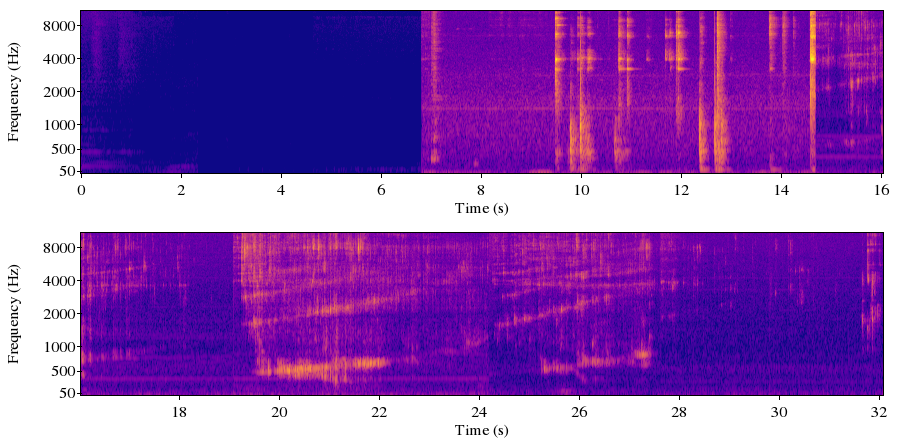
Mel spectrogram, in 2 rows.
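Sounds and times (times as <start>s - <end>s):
water running into a glass jar: 6.8s - 18.2s, 19.1s - 32.0s
sharp glass clink: 9.5s - 13.0s.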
